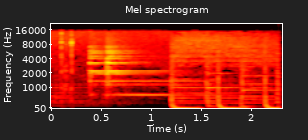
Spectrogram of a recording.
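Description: Subscribe-animation sound effects: a few quick clicks, then a bright notification-bell ding that rings out for most of a second. About a second and a quarter in, electronic dance music with a heavy kick drum about twice a second starts up.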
